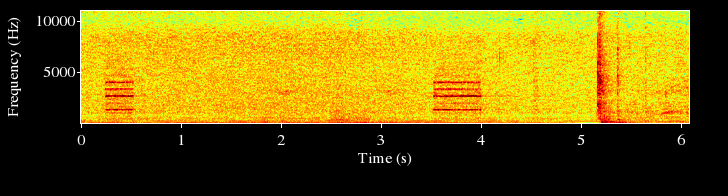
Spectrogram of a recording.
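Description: A subway train hums and rumbles at a platform.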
